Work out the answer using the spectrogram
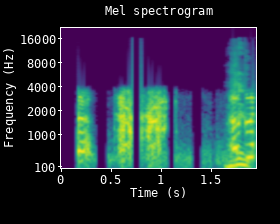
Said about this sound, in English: We didn't hear the punchline because guys, I'm really sorry. I mean, I don't know. We must have appeared really rude there. We didn't laugh. But we didn't hear it because the line again went bad.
